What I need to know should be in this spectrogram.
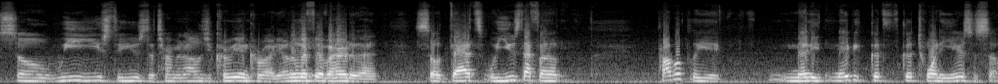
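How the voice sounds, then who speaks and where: A man with a slight Brooklyn accent talks at a fairly quick pace with fairly high pitch. His intonation is fairly even, and there is noticeable background noise. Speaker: martial arts grandmaster and school owner. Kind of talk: TV interview. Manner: conversational, with hesitations and restarts.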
